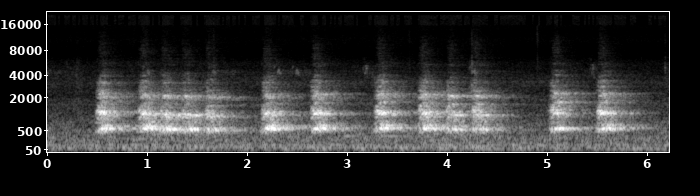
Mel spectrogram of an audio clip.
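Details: House dog in Vientiane, Laos, barking on a sunny afternoon with few clouds, 15 April 2021: about a dozen harsh, mid-pitched barks in quick clusters of two or three, separated by short pauses.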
